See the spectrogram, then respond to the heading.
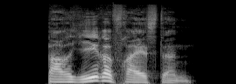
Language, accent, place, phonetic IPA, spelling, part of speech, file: German, Germany, Berlin, [baˈʁi̯eːʁəˌfʁaɪ̯stn̩], barrierefreisten, adjective, De-barrierefreisten.ogg
- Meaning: 1. superlative degree of barrierefrei 2. inflection of barrierefrei: strong genitive masculine/neuter singular superlative degree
